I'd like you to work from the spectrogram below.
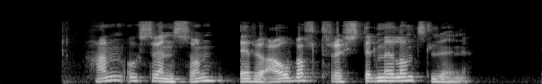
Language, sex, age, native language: Icelandic, male, 18-19, Icelandic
